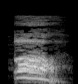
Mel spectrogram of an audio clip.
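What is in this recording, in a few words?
pain, Chinese; Invo; dota2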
